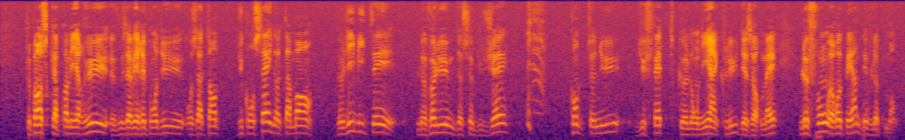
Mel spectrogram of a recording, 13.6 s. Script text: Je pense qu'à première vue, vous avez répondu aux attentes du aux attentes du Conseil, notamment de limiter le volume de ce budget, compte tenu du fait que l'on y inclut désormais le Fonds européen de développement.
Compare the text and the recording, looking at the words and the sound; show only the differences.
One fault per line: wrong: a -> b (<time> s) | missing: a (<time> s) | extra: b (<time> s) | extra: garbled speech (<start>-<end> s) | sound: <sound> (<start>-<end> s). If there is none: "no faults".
missing: aux attentes du (3.7 s)
sound: cough (7.9-8.2 s)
